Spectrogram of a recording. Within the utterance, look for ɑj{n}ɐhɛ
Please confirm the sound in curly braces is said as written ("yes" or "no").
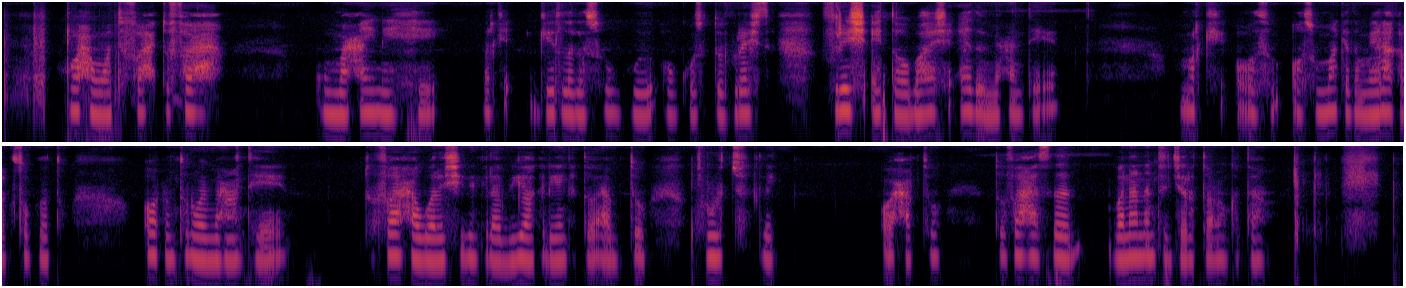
yes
